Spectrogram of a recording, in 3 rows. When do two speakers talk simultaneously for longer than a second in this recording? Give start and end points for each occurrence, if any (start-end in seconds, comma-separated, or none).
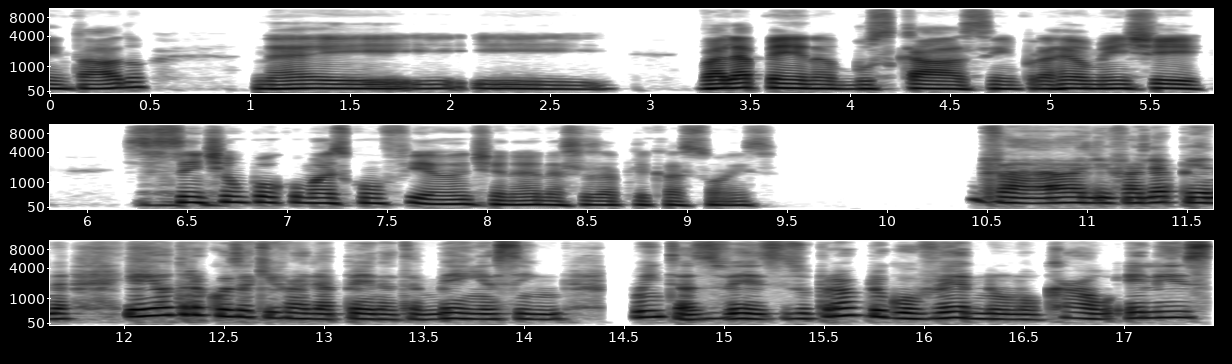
none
